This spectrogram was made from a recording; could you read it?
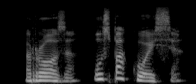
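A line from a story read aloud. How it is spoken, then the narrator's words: Gentle. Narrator (Russian): мягко сказала Альберта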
